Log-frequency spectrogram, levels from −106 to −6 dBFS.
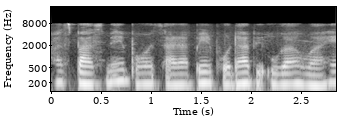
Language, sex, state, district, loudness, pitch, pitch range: Hindi, female, Arunachal Pradesh, Papum Pare, -19 LUFS, 185 Hz, 180-195 Hz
